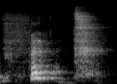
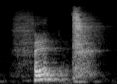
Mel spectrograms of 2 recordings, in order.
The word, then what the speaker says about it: faites: Ici, je ne prononce pas le T. Fait, il fait, mais vous faites. Pourquoi? Parce que S final qui ne se prononce pas, E final qui ne se prononce pas, obligatoirement, le T, je dois le prononcer.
